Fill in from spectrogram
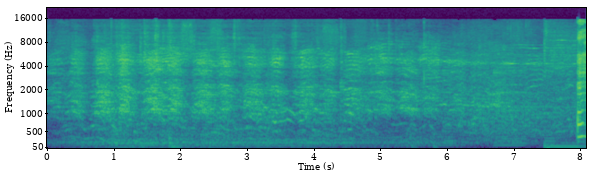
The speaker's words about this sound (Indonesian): Pada suatu pagi, di sebuah kelas yang ramai ketika bel masuk belum berbunyi, terdapat beberapa siswa yang sedang asik mengobrol tentang tugas IPA minggu lalu.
